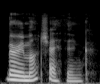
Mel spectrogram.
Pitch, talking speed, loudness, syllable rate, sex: 190 Hz, 240 wpm, -18 LUFS, 6.0 syllables/s, female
